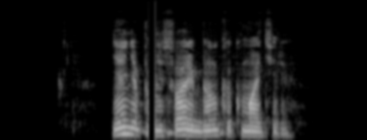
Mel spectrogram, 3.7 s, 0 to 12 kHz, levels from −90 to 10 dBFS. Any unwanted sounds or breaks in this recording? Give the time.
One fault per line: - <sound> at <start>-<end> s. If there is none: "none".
- dropout at 1.5-1.6 s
